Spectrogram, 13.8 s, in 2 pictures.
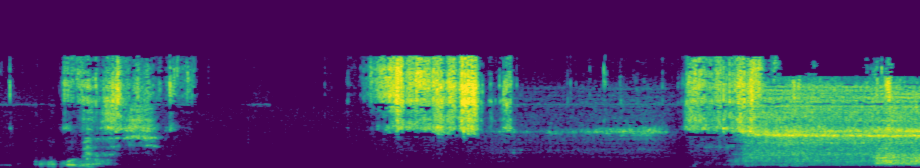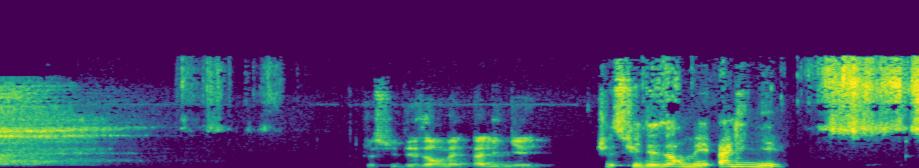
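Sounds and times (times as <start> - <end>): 
speech: 0.3 - 1.2, 9.7 - 12.9
exhaled breaths during a guided meditation: 3.8 - 8.6.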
